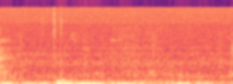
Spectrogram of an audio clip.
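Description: A single faint Enter keystroke on a computer keyboard, a brief soft click amid quiet room noise, with no talking.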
